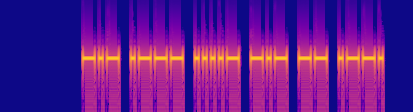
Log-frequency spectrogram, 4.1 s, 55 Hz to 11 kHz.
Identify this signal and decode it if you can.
Morse code, heard as a keyed tone, about 28 wpm, 700 Hz. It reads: KJ4KMP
